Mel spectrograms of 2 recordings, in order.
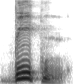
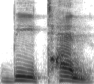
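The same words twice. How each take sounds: First: The T moves straight into N, no vowel. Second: A clear T and vowel come before the N. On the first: The speaker calls it right. "I'm moving from T to N without any sound in between" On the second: The speaker calls it wrong. "We don't pronounce the T and the vowel E, beaten, like that"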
